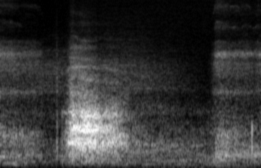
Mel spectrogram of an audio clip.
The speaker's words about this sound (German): Wir machen mal einen kleinen praktischen Test. Das heißt, atmen Sie mal tief ein und aus.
